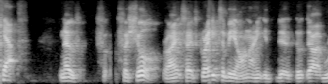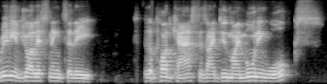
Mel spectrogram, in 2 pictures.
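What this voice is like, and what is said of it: Non-Los Angeles foreign accent. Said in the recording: “You are currently based in LA, but you're certainly not from there, based on the accent.”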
